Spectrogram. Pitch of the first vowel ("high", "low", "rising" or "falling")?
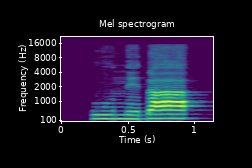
low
